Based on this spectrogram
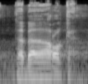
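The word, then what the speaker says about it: تبارك: ബിസ്മില്ലാഹി റഹ്മാനി റഹീം ഒന്നാമത്തെ പദം തബാറക്ക തബാറ റ എന്നാണ് ഉച്ചരിക്കേണ്ടത് ഇവിടെ പലരും തബാറ റ എന്ന് മൊഴിയാറുണ്ട് അത് ശരിയായ രൂപത്തിലുള്ള ഉച്ചാരണം അല്ല റന് രണ്ട് അവസ്ഥകളുണ്ട് ഒന്ന് തഫ്ഹീം തടിപ്പിച്ചുകൊണ്ട് ഉച്ചരിക്കുക രണ്ട് തർക്കീത്ത് നേരിയതായ രൂപത്തിൽ ഉച്ചരിക്കുക റാഇന് ഫത്ഹ് വരുമ്പോൾ തഫ്ഹീം അഥവാ തടുപ്പിച്ചു കൊണ്ടാണ് ഉച്ചരിക്കേണ്ടത് അതിനാൽ തന്നെ തബാറ റബാ ദാലാണ്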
